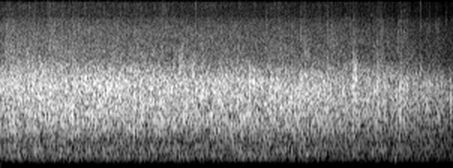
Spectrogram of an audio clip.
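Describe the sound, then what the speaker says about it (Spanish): Sustained, even applause from a church congregation during a Spanish-language worship service, a dense steady wash of clapping heard at moderate distance that tapers slightly at the close. "Dale un aplauso de alabanza a Él por todo lo que Él hace."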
